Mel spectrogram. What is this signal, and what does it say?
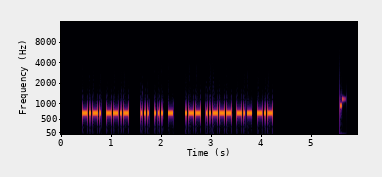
Morse code, heard as a keyed tone, about 36 wpm, 700 Hz. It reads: CQ SST W2KK
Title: K1USN SST QSO Practice - 35wpm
